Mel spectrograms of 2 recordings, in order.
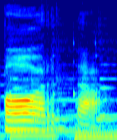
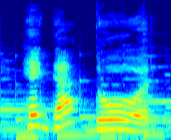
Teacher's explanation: dor é a sílaba que nós pronunciamos com mais força com mais intensidade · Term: sílaba tônica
